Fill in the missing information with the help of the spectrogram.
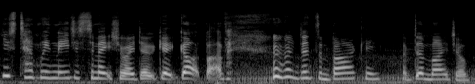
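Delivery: pleased with herself after her first bark; proud puppy voice. Retold or imitated. Puppy telling Mister Doncaster she did her job, high and chuffed.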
